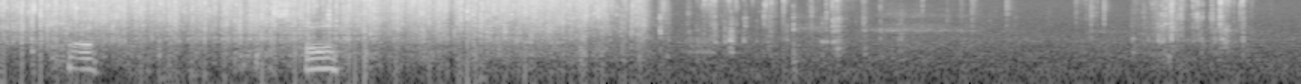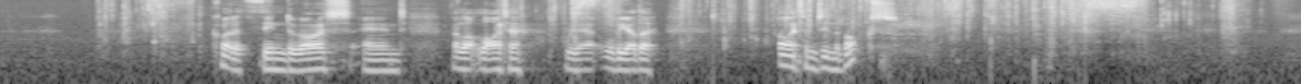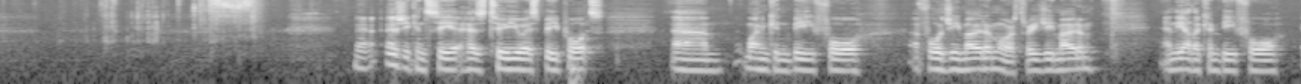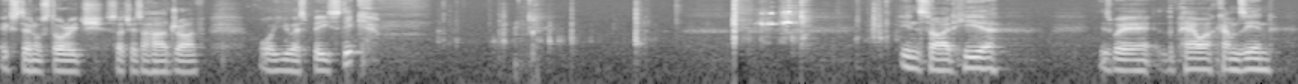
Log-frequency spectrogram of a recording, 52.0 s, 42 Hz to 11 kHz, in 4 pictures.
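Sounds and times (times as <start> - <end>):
packaging crinkling: 0.0 - 12.6, 14.0 - 15.2, 18.0 - 25.7, 26.6 - 28.7, 43.4 - 48.1.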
